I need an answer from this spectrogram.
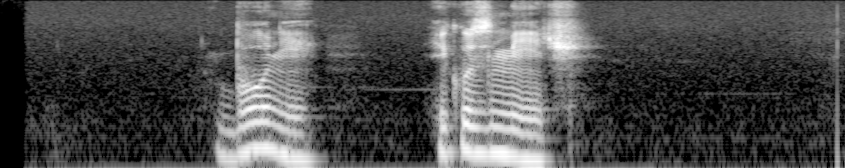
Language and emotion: Russian, sad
